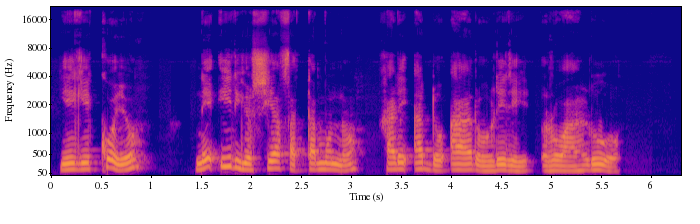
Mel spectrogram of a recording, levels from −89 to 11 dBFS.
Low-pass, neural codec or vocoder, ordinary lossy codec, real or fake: 19.8 kHz; none; none; real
